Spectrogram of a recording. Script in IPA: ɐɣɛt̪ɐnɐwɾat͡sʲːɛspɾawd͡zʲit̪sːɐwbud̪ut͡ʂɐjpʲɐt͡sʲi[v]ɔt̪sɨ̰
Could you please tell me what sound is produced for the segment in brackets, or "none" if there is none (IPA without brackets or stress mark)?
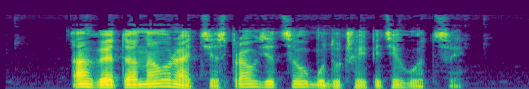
ɣ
